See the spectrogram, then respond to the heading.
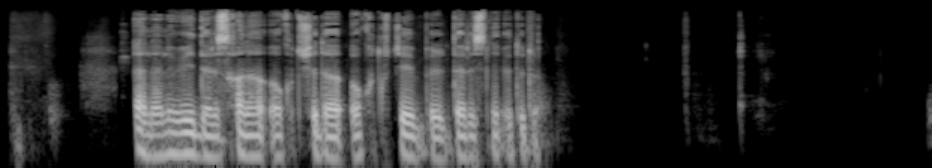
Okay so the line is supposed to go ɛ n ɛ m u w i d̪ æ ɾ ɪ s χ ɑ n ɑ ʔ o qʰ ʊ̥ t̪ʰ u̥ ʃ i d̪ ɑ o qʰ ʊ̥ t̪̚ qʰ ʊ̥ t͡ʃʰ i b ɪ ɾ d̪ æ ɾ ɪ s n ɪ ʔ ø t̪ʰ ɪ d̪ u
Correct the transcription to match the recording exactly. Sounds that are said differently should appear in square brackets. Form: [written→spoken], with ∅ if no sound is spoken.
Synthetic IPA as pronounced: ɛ n ɛ [m→n] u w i d̪ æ ɾ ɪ s χ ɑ n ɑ ʔ o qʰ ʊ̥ t̪ʰ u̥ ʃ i d̪ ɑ o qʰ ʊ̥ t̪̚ qʰ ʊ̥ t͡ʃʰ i b ɪ ɾ d̪ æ ɾ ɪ s n ɪ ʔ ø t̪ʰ ɪ d̪ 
